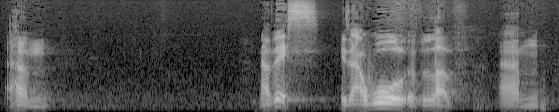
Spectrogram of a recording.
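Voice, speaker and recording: A man giving a conference presentation in a relaxed, informal, self-deprecating way, with frequent ums. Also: medium pitch, extremely slow. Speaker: conference speaker. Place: conference stage before an audience.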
